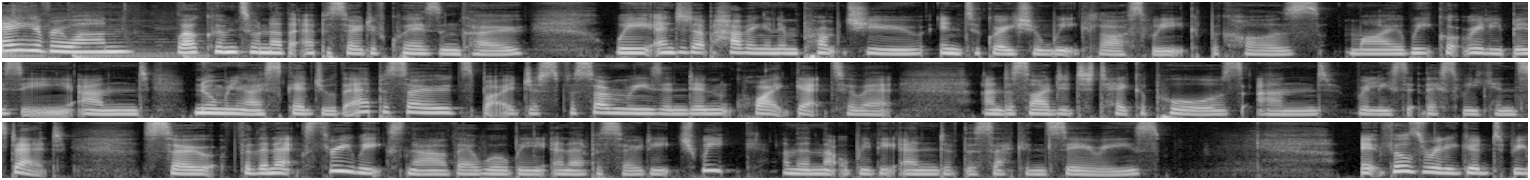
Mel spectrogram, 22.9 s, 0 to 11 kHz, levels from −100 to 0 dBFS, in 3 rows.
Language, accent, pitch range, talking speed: English, British, 170-205 Hz, 225 wpm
